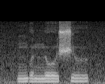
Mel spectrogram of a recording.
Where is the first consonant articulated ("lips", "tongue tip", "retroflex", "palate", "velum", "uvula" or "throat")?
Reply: velum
